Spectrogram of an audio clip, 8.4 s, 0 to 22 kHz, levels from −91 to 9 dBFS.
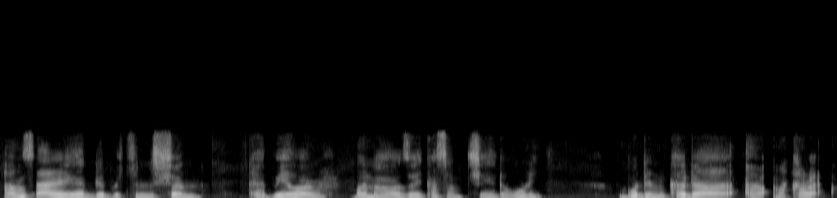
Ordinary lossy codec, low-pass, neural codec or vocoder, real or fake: none; 7.2 kHz; codec, 24 kHz, 1 kbps, SNAC; fake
